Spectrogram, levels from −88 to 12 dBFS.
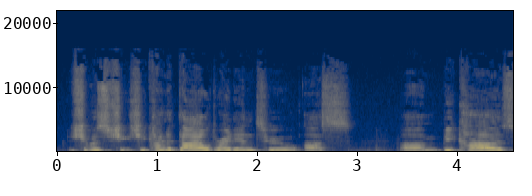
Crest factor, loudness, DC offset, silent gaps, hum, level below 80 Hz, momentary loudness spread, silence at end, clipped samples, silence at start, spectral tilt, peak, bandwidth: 18 dB; -28 LUFS; under 0.1%; none; none; -88 dBFS; 11 LU; 0 s; under 0.1%; 0.15 s; -4 dB/octave; -8 dBFS; 15 kHz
